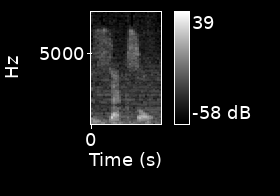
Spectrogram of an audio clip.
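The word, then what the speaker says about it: Zexal: Can you pronounce it? People say Zeal. People say Zeal, but it's normally Zexel.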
